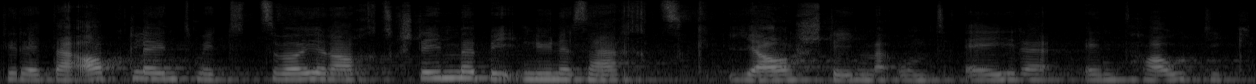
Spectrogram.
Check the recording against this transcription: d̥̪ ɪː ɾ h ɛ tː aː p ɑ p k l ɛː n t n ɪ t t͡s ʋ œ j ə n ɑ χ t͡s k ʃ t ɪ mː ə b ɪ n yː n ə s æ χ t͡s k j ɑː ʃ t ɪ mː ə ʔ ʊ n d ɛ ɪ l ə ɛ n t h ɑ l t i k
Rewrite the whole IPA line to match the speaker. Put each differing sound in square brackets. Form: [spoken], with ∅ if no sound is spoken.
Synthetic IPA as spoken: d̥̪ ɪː ɾ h ɛ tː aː [ʔ] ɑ p k l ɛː n t [m] ɪ t t͡s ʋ œ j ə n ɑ χ t͡s k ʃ t ɪ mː ə b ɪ n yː n ə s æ χ t͡s k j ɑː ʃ t ɪ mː ə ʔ ʊ n d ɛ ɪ [ɾ] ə ɛ n t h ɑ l t i k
